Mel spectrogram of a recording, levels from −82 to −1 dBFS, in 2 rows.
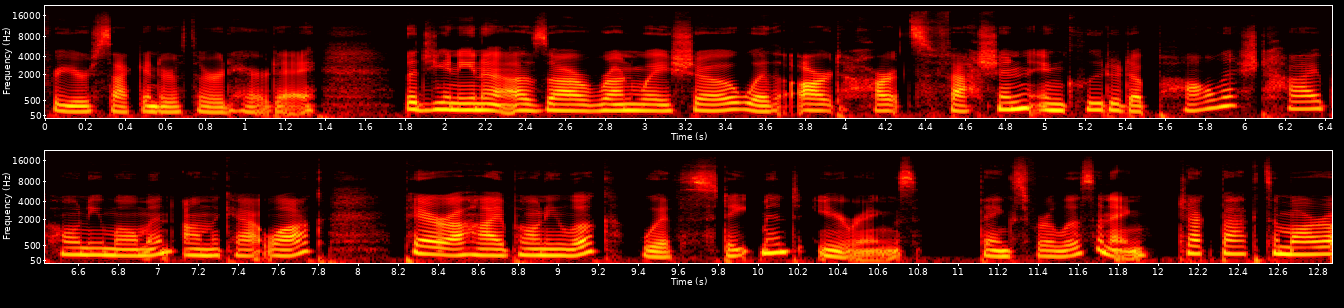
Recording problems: abrupt cut into speech; at the end

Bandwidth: 18.5 kHz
